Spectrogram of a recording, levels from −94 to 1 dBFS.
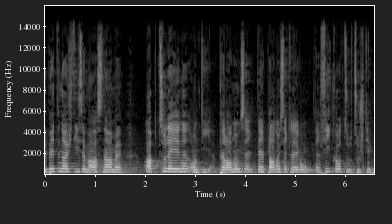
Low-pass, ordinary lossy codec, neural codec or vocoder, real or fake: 14.4 kHz; none; vocoder, 48 kHz, 128 mel bands, Vocos; fake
